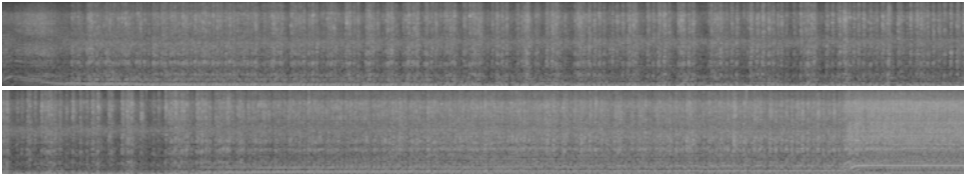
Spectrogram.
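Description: Bracket racing truck engine at a drag strip, a loud continuous drone held steady for most of the run, with pitch shifts partway through and again near the end as the truck eases off.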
